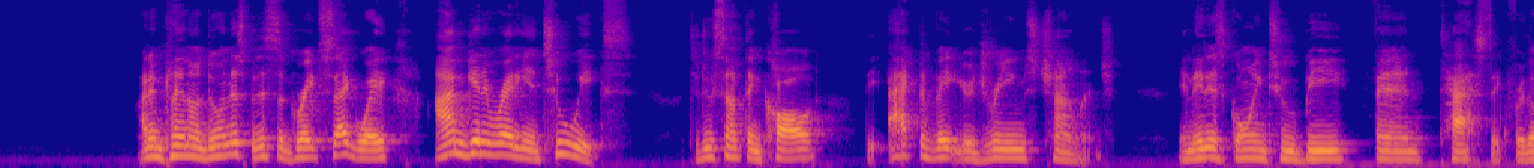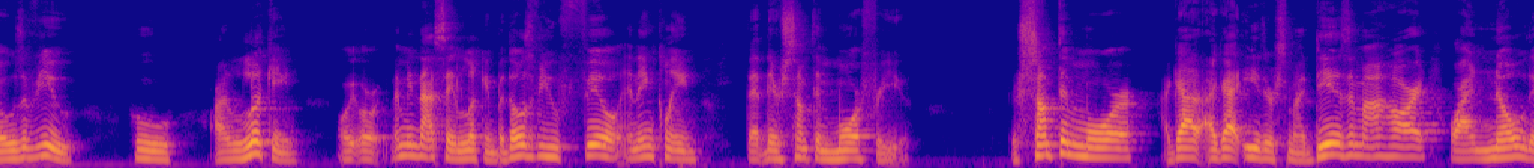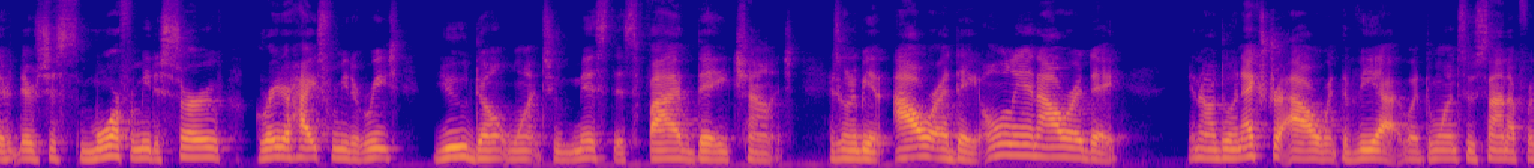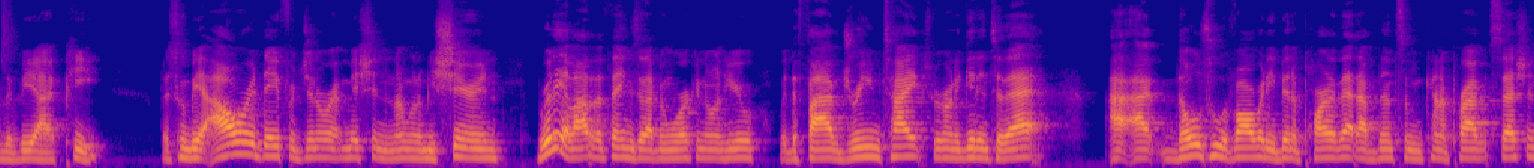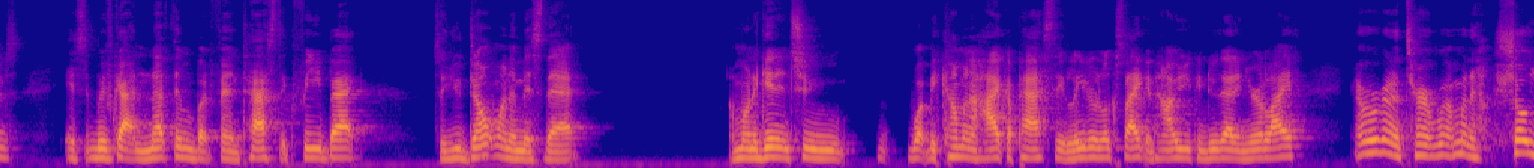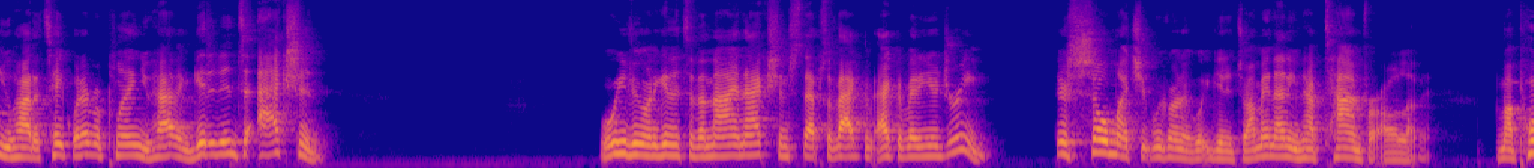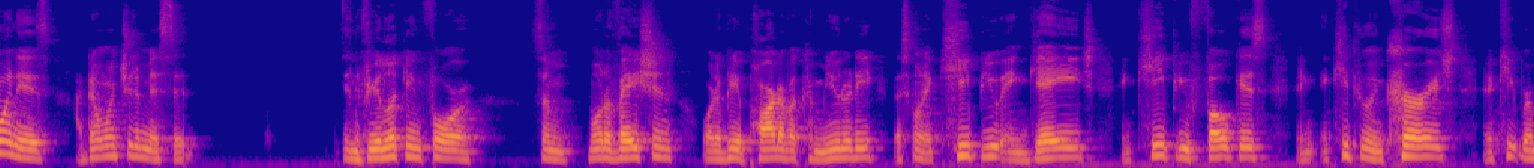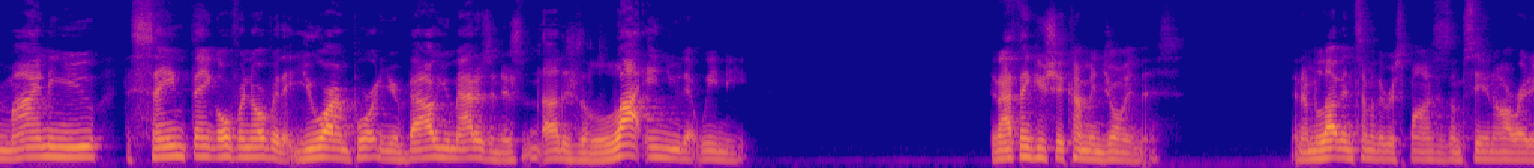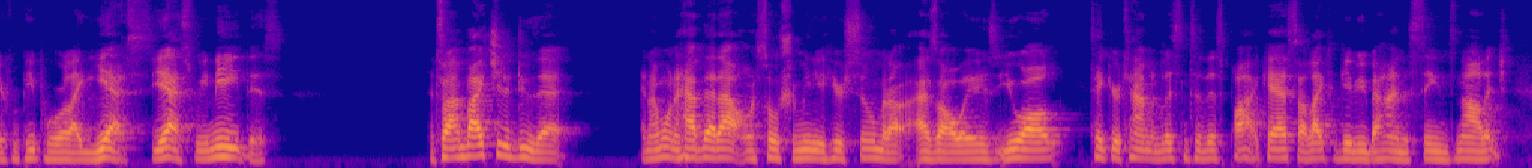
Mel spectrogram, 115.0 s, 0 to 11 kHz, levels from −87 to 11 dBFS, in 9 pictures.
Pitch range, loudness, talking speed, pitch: 115-150 Hz, -22 LUFS, 220 wpm, 130 Hz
